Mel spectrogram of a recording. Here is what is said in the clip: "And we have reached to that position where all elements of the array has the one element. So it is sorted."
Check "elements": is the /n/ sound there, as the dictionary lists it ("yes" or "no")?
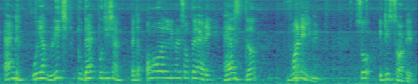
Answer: no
